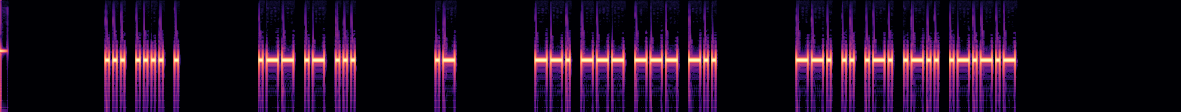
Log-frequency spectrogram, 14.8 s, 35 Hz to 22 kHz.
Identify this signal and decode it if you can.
Morse code, heard as a keyed tone, about 25 wpm, 700 Hz. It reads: SHE WAS A GOOD GIRL.
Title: 3x Word-Spacing - Sentences from Top 400 Words - 25wpm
